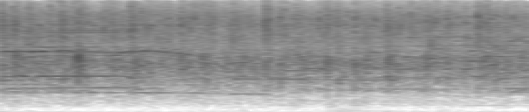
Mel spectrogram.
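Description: A crowd claps steadily, a dense, even patter of many hands that holds at a constant level for a few seconds with no voices over it.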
